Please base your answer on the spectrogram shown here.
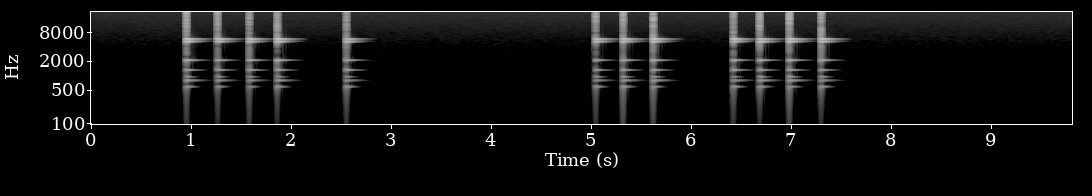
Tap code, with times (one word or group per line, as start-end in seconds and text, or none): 1.0-2.6 Q
5.0-7.4 O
